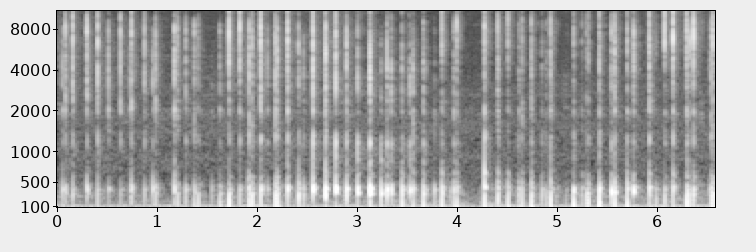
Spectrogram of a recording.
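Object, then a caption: Glass spray bottle. Long nails rapidly tap and handle a clear, medium-sized, hollow glass spray bottle with a pump cap, partly filled and held close to the microphone. The result is a quick, steady stream of short, dry clicks with a hollow tone around 380 Hz and a bright tick on each strike, over a low background rumble. The taps stop almost at once, with barely any ring.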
